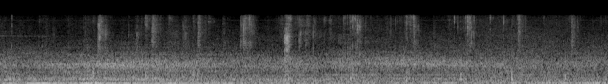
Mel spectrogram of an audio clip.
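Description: Elevator running: a steady low rumble with light clicks and ticks scattered through it, and one sharper click about halfway in.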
